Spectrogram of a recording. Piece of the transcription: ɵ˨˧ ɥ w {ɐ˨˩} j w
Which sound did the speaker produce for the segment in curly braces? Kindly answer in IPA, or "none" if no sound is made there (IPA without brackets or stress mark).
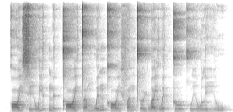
ɐ˥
